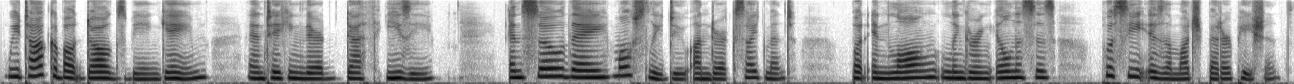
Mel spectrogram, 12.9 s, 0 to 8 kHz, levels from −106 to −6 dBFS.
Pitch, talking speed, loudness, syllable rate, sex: 220 Hz, 135 wpm, -18 LUFS, 4.2 syllables/s, female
